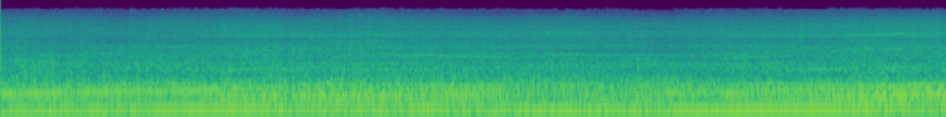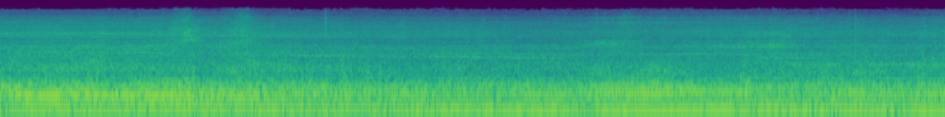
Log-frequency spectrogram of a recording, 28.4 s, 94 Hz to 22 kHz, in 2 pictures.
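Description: Honda CB400 Super Bol d'Or's inline-four engine running under way, its note climbing and then dropping several times as the rider accelerates and changes gear, over steady wind and road rumble.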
